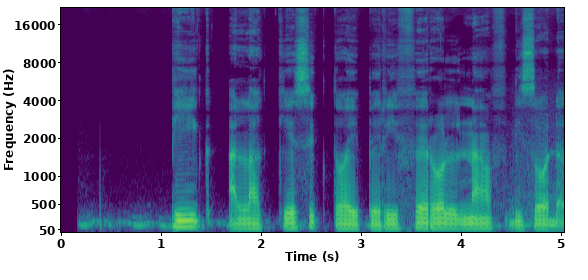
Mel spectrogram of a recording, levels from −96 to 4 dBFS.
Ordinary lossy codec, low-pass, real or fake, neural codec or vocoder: none; none; real; none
